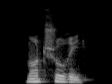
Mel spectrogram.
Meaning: Manchuria (a region of northeastern China comprising the three provinces of Liaoning, Jilin, and Heilongjiang and the northeastern part of Inner Mongolia)
- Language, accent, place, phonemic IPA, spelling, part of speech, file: French, France, Lyon, /mɑ̃d.ʃu.ʁi/, Mandchourie, proper noun, LL-Q150 (fra)-Mandchourie.wav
